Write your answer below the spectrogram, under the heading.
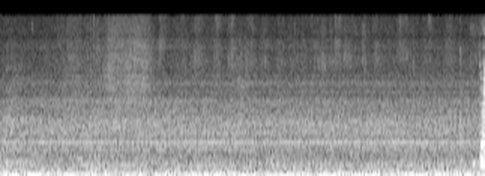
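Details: Steady low engine rumble, like a passing or idling vehicle, with a faint constant mid-pitched hum and no animal voices.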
